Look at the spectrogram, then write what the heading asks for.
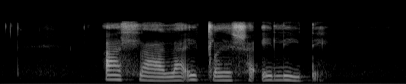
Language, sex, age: Xhosa, female, 24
